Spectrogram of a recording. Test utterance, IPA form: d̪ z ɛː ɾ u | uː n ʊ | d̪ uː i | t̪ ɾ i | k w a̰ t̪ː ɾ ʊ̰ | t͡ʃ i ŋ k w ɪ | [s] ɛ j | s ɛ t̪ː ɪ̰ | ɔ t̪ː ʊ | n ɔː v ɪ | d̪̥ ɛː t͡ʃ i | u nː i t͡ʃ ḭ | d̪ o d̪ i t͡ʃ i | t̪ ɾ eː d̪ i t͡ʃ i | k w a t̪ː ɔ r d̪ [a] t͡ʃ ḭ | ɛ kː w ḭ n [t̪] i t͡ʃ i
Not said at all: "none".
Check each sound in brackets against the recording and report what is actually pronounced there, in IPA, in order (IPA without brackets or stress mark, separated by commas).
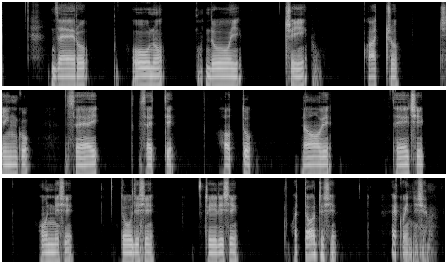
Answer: s, i, d̪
